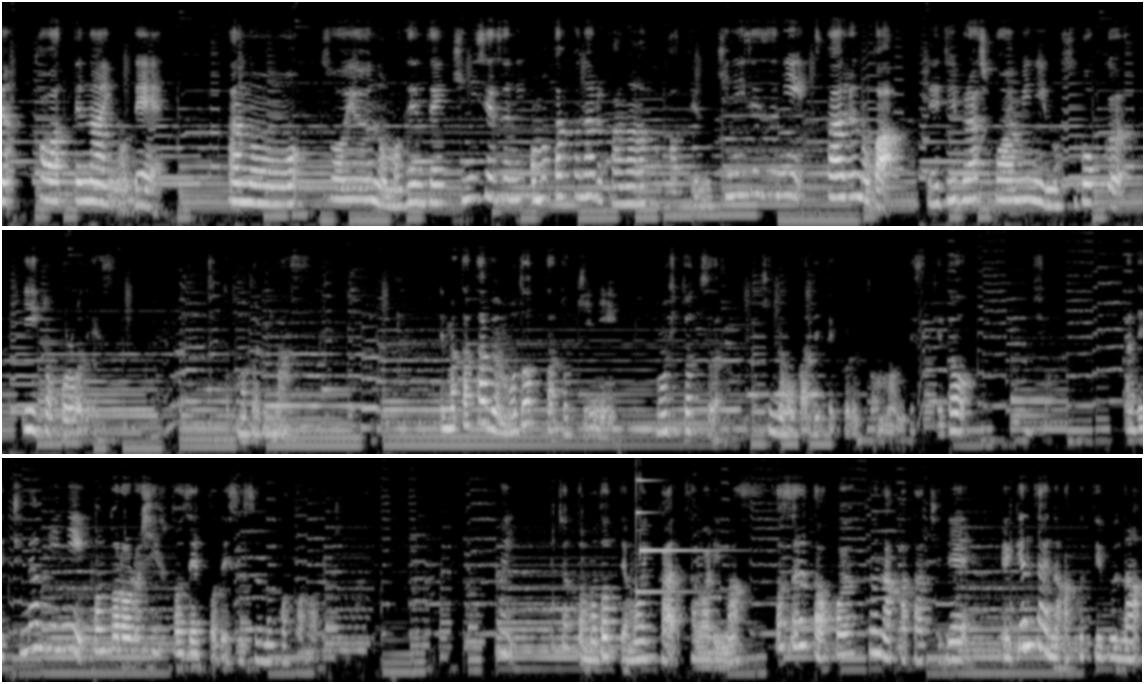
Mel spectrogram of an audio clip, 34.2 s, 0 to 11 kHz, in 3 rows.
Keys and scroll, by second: 12.0 ctrl+z, 12.4 ctrl+z, 18.6 ctrl+alt+z, 19.2 ctrl+z, 21.5 ctrl+shift+z, 22.1 ctrl+shift+z, 24.3 ctrl+shift+z, 24.5 ctrl+shift+z, 26.9 ctrl+z.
